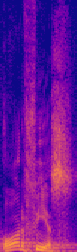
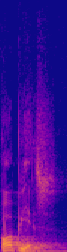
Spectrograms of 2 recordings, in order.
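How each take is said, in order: First: The r sound after the first vowel is pronounced. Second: The r sound after the first vowel is dropped. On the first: "ये जो ऑर्फियस मैं कह रहा हूँ आपको" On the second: "British accent में ... उसमें फिर और को काट देते हैं"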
